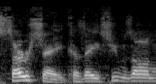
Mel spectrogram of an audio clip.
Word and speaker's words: Saoirse: The way it's spelled, I always used to try to pronounce it as Source or some whatever the fuck it was. It's Saoirse because she was on like.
